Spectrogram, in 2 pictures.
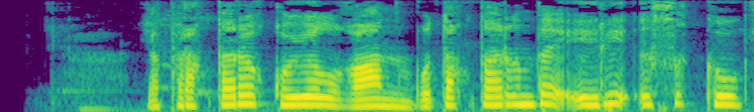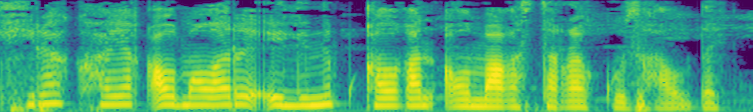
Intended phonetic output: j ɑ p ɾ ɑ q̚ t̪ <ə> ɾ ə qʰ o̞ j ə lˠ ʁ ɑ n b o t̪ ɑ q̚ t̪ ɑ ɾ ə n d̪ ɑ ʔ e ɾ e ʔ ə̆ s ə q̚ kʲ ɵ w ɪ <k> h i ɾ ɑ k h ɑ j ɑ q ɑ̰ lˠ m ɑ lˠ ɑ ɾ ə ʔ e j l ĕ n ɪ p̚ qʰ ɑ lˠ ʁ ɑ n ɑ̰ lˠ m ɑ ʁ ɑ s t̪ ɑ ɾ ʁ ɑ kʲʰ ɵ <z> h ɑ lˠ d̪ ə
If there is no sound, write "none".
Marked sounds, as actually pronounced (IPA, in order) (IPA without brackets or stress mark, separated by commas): ɑ, k, z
